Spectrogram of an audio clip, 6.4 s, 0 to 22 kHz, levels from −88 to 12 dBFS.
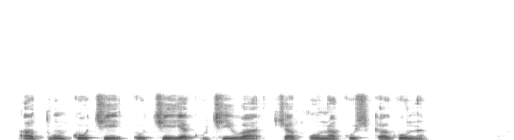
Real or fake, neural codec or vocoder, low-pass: fake; codec, 16 kHz, 4.8 kbps, FACodec; 7.2 kHz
